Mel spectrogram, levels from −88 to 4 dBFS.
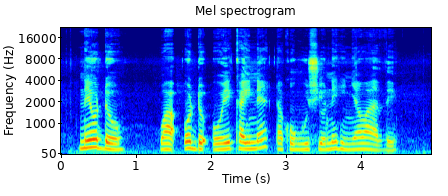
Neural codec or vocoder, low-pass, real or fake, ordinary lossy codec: none; none; real; none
